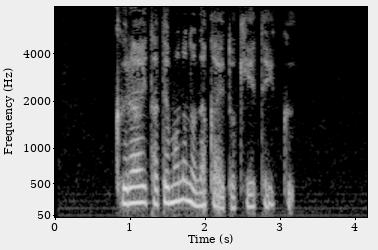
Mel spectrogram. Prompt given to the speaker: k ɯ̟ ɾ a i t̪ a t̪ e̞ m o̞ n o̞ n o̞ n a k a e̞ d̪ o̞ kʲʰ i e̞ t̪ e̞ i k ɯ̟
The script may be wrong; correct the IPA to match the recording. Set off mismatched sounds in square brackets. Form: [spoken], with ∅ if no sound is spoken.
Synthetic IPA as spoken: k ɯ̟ ɾ a i t̪ a t̪ e̞ m o̞ n o̞ n o̞ n a k a e̞ [t̪] o̞ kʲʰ i e̞ t̪ e̞ i k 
